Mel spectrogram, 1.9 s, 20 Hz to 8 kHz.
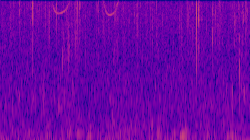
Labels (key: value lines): label: biophony, dolphin
recorder: SoundTrap 500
